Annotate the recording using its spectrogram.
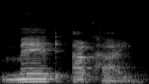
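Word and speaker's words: medRxiv: now the next one next preprint server is mad acai made A5 m-e-d-r-x-i-v and as you can imagine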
